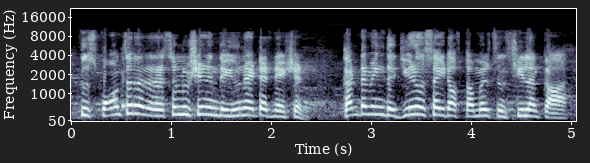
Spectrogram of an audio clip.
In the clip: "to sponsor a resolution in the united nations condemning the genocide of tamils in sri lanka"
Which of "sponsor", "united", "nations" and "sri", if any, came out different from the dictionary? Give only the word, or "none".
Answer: nations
